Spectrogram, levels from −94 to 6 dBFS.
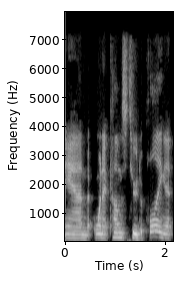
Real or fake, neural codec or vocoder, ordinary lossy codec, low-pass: real; none; MP3, 64 kbps; 7.2 kHz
